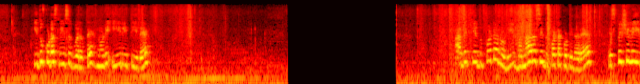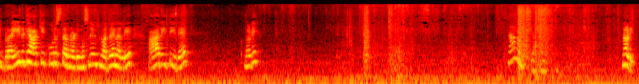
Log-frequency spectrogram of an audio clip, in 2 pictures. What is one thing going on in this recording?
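A young woman speaks calmly and clearly close by.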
